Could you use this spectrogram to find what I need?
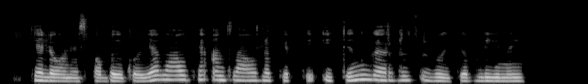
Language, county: Lithuanian, Telšiai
